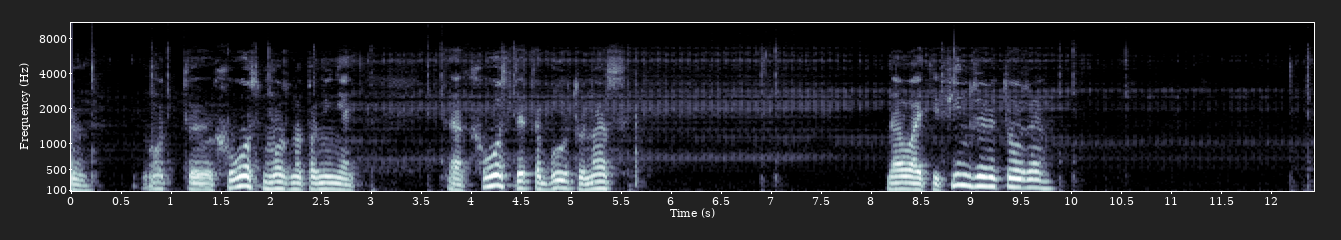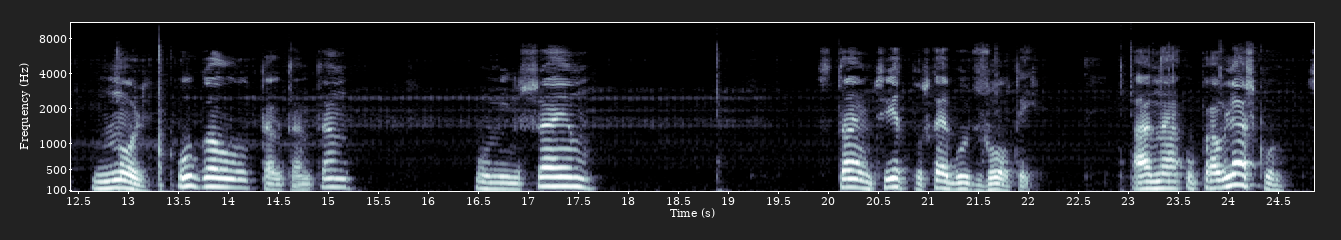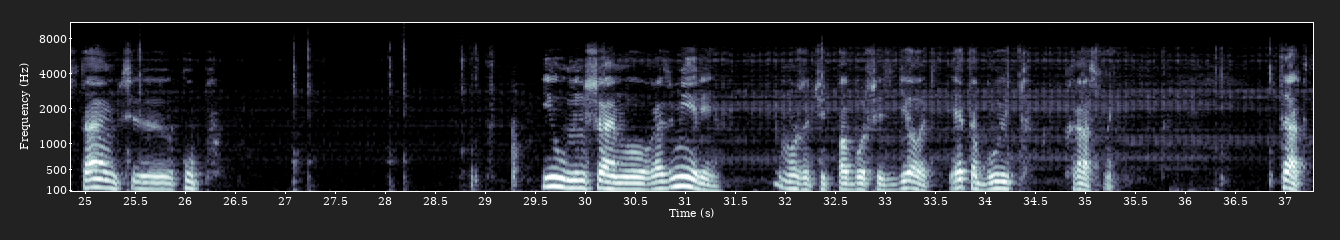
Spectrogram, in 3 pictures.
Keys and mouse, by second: 0.1 middle click, 1.0 click, 2.0 shift+click, 3.6 shift+click, 4.5 shift+click, 7.1-9.1 drag, 10.2-11.2 drag, 12.2-13.6 drag, 14.6-18.9 drag, 21.6 click, 23.0 click, 23.6 shift+middle click, 25.5-27.4 drag, 28.1 click, 30.2-32.6 drag, 35.2 click, 36.5 middle click.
